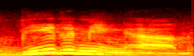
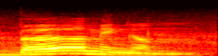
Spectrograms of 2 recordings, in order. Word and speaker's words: Birmingham: No decimos Birmingham, it's Birmingham.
